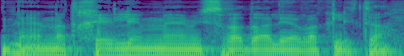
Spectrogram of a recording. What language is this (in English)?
Hebrew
